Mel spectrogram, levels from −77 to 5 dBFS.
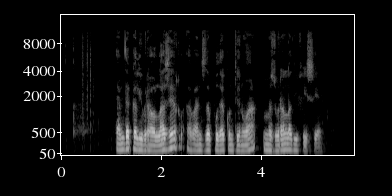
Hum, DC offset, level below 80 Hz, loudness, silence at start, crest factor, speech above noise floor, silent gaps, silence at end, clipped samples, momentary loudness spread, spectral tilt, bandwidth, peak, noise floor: none; under 0.1%; -62 dBFS; -24 LUFS; 1.1 s; 20 dB; 51 dB; none; 0.65 s; under 0.1%; 12 LU; -6.5 dB/octave; 11.5 kHz; -6 dBFS; -75 dBFS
